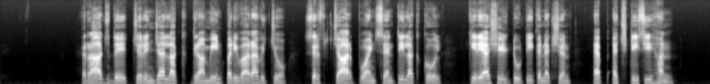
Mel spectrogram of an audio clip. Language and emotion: Punjabi, neutral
